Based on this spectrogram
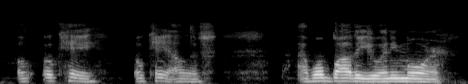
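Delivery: very small, meek, sheepish voice. Storyteller voicing a character backing down to olive, in a very small, sheepish voice. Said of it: "he says in a very small, sheepish voice".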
